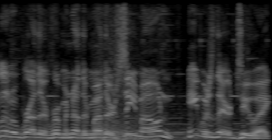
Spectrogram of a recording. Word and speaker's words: Simon: Pronounced Simone is a mangaka in another universe.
